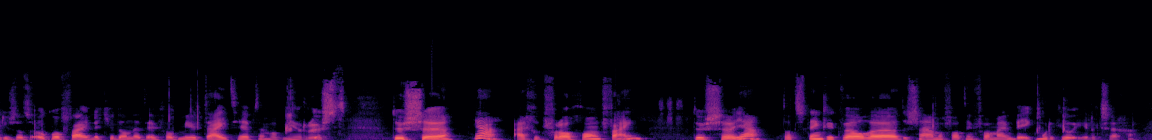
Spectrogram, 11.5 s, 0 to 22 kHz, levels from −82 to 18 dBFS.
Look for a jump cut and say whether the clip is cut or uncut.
uncut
